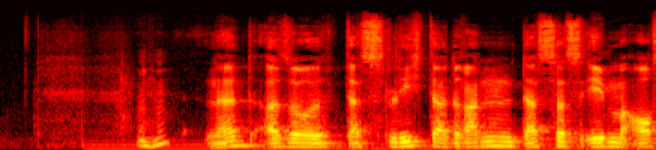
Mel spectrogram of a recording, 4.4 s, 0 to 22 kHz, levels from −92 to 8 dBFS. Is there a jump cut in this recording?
no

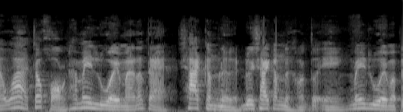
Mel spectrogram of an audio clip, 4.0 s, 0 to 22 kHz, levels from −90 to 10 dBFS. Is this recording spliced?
yes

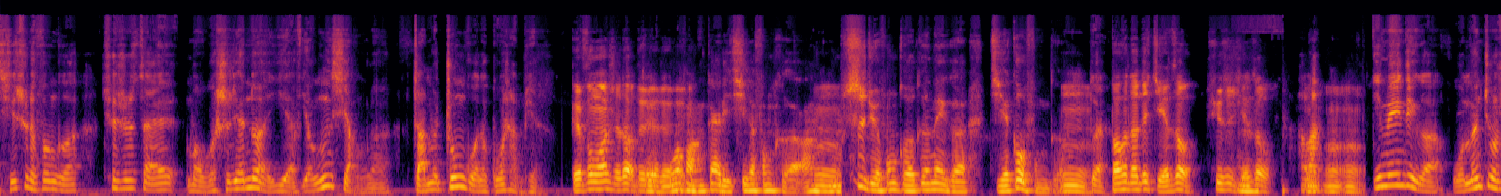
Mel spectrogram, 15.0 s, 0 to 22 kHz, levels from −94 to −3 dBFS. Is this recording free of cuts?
no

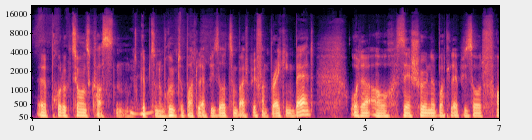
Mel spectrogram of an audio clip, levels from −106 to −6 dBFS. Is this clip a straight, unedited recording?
yes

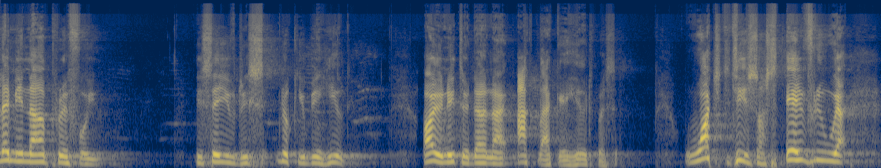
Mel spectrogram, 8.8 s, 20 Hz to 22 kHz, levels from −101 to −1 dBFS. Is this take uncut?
yes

